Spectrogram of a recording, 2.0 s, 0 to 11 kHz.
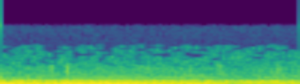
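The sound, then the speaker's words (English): A car driving at about 55 miles per hour, heard as a faint, steady low engine drone that holds an even pitch and level throughout. “Aren't you going rather fast? 55, that's all. That's all right. This car can take it.”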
